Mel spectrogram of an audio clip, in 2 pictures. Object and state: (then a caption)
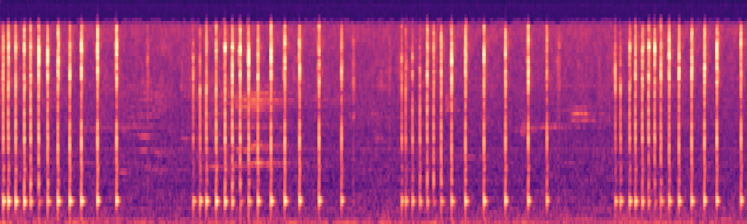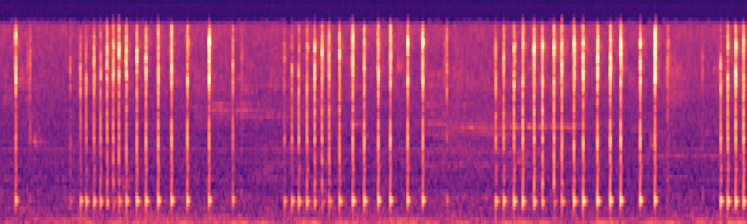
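Plastic comb, teeth plucked. A large pink plastic wide-tooth comb held over an earphone cable has its teeth plucked and scratched with a fingertip. The result is rapid bursts of sharp, clicky ticks with a faint tonal buzz, in repeated runs separated by short pauses. A low rumble continues underneath throughout.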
